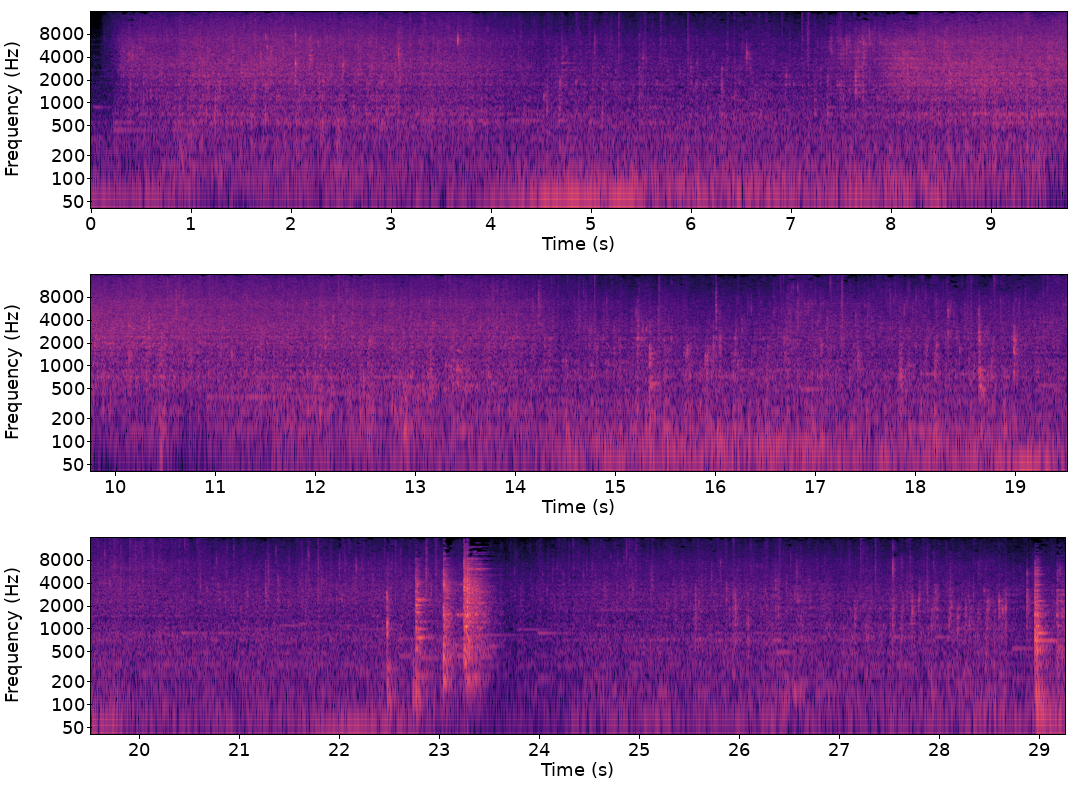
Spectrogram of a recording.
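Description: Cheetos-crumb-coated hot dogs deep-frying in a pan of hot oil, sizzling steadily, louder in the first few seconds and again about a third of the way through. A cluster of sharp clicks and knocks comes about three-quarters of the way in, and another just before the end.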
